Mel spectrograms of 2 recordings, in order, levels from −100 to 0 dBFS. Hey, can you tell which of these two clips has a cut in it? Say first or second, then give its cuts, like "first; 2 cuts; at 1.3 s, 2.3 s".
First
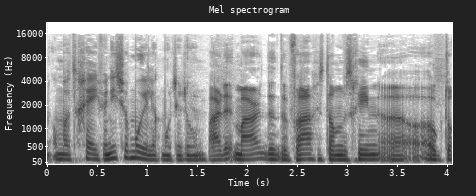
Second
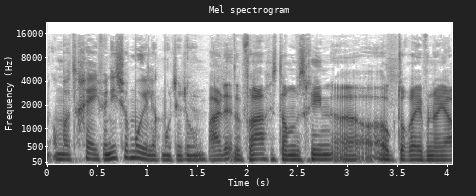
second; 1 cut; at 1.9 s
